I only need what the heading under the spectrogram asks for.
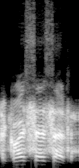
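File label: "Request CSAR", English, Russia; DCS; Allied Flight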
